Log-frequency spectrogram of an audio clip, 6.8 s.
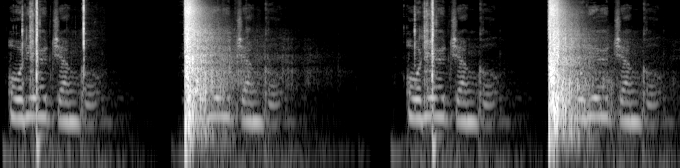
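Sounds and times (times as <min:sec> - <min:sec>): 
rifle shot: 0:01.9 - 0:02.6, 0:05.5 - 0:06.2.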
